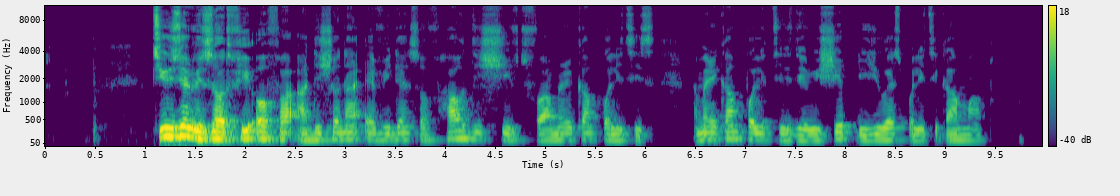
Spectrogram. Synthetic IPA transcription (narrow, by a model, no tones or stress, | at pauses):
tʰjuzeɹizɔtfiʔɔfaʔadiʃɔnalʔɛvidɛ̃nsɔvhaʊdiʃiftfɔamɛɹikãnpɔlitis | amɛɹikãnpɔlitʰisdeɹiʃep̚dəjuɛspɔlitʰikalmap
